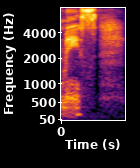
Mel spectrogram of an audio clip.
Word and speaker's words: Myss: Her name is actually spelled Caroline, but she goes by she pronounces it Carolyn, and Mace is actually M-Y-S-S, in case anyone wants to look her up.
